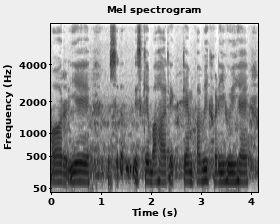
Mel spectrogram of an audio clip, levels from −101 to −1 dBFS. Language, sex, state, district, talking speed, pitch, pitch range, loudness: Hindi, male, Gujarat, Valsad, 160 wpm, 125 Hz, 120-130 Hz, -14 LUFS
